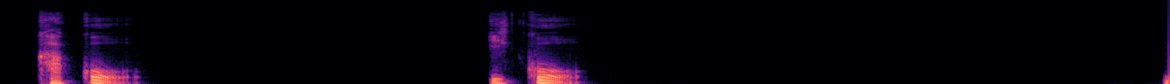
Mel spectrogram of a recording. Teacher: the accent falls on the mora before う. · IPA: [kakoꜜo] [ikoꜜo]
